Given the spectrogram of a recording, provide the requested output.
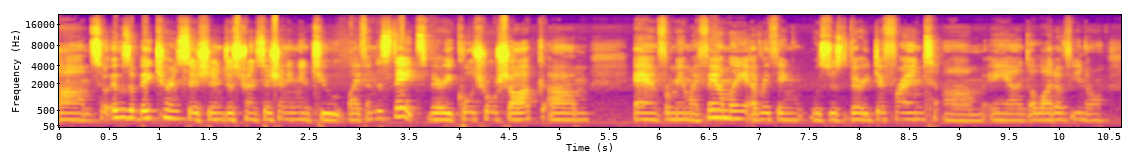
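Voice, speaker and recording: Over noticeable background noise, a woman with a Spanish accent and a medium-pitched voice talks at a fairly quick pace with hardly any pauses. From Colombia. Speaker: childhood cancer survivor and advocate. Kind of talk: interview testimony. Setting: recorded near the capitol in Washington DC. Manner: halting, many fillers; animated.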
